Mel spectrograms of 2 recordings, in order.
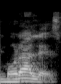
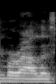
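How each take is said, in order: First: The name is said with a Spanish pronunciation. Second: The name is said with an English pronunciation. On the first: The speaker calls it right. "which is the right way to say it" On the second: The speaker calls it wrong. "he doesn't say Morales"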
